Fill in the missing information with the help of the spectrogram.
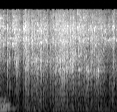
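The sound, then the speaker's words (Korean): A rattling percussion instrument made of young oyster shells, shaken in a dense, bright, continuous clatter that holds steady for about two seconds, with a brief voice fragment at the very start. “껍데기 들고 오시고 네 전복이랑 전복 어린 굴 어리굴이죠 어리굴 껍데기 진짜 있는 악기예요?”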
